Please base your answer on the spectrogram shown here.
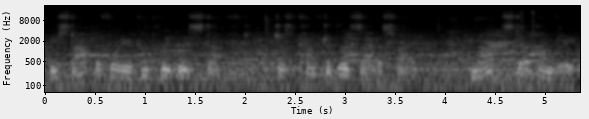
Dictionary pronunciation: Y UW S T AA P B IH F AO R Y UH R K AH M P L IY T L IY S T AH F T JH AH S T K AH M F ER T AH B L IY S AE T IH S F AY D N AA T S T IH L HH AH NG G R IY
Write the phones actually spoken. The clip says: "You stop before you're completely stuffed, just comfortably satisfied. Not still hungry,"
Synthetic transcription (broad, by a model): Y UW S T AA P B IH F AO R Y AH R K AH M P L IY T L IY S T AH F T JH AH S K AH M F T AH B L IY S AE T IH S F AY D N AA T S T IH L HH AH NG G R IY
